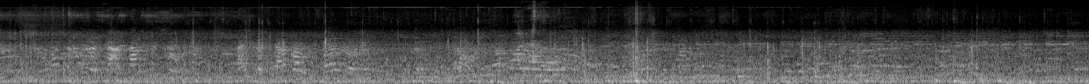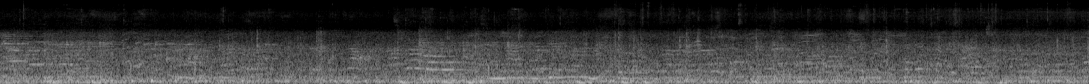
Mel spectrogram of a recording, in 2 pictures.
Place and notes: Emei St., Wanhua Dist., Taipei City - SoundWalk
Taipei City, Taiwan, 31 October 2012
